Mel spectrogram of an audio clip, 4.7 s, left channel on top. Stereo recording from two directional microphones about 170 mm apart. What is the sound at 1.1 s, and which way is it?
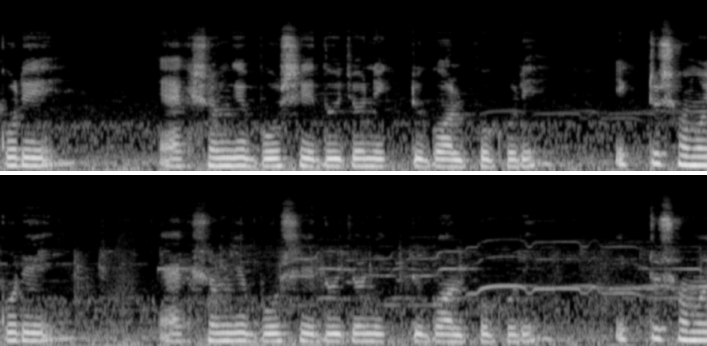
Speech, 55° left (ahead or behind).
